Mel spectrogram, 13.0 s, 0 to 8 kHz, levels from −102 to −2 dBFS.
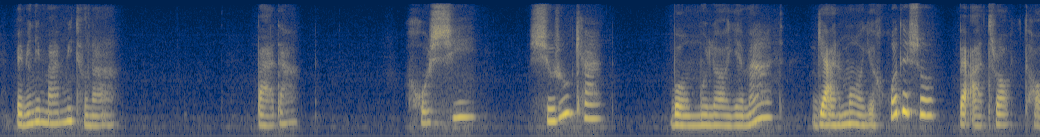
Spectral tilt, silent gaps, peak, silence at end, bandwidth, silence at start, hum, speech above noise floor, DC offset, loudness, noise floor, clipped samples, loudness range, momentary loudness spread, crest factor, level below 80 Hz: -6.5 dB/octave; none; -8 dBFS; 0 s; 7.6 kHz; 0.2 s; none; 42 dB; under 0.1%; -28 LUFS; -69 dBFS; under 0.1%; 15 LU; 15 LU; 20 dB; -72 dBFS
